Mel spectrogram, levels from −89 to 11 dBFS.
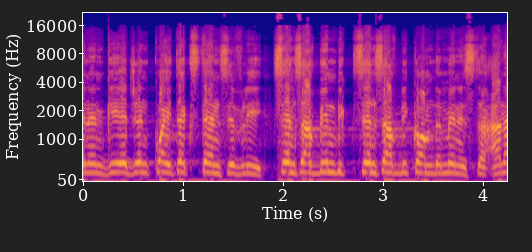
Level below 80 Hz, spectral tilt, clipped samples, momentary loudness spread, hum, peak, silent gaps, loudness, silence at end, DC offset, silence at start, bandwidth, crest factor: -48 dBFS; -1.5 dB/octave; under 0.1%; 5 LU; none; -4 dBFS; none; -13 LUFS; 0 s; under 0.1%; 0 s; over 20 kHz; 12 dB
